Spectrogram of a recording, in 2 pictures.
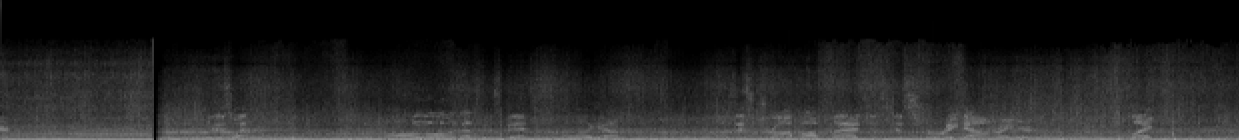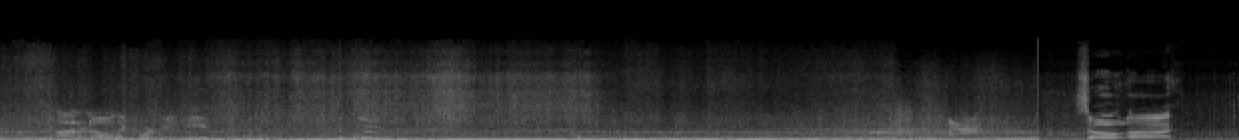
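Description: Outboard motor of a small open boat running steadily at speed, with wind and water rushing past. About a second and a half in, the engine note drops out briefly and comes back slightly higher. It falls away near the end.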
